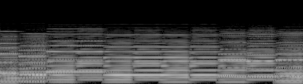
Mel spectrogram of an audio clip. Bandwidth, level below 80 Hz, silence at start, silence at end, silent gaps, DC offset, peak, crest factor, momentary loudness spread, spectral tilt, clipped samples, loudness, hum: 7.4 kHz; -46 dBFS; 0 s; 0 s; none; under 0.1%; -12 dBFS; 10 dB; 3 LU; -6.5 dB/octave; under 0.1%; -23 LUFS; none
